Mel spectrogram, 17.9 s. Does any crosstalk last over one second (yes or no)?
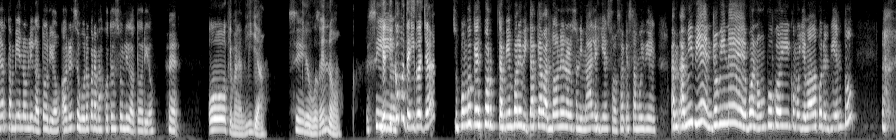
no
